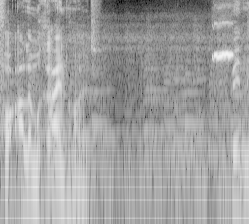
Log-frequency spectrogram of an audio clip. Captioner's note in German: Pfiff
